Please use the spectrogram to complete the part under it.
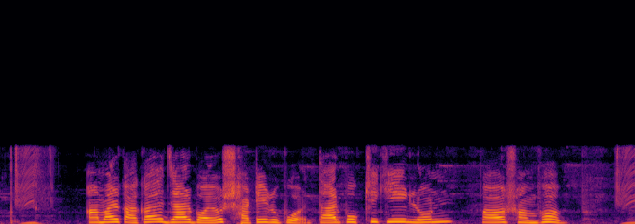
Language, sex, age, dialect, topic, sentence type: Bengali, female, 18-24, Jharkhandi, banking, statement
